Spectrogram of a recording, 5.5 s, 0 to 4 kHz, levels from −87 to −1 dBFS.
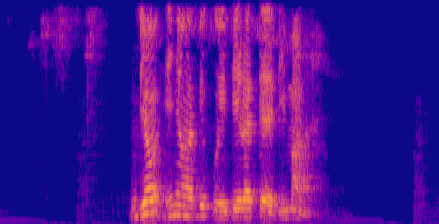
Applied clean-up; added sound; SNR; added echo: neural separator model SepFormer DNS4.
